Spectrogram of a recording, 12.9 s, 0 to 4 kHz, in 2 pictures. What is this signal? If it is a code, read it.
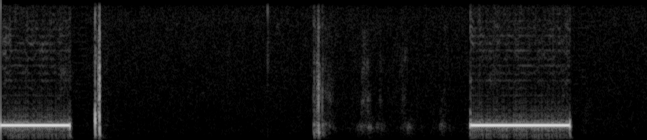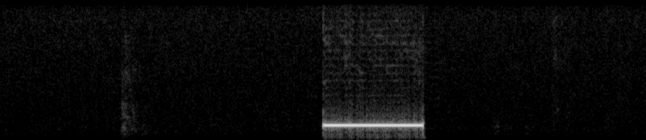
Ringback tone (Europe, 425 Hz).
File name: out- -2012- - - .2132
